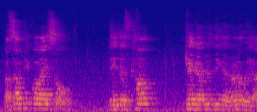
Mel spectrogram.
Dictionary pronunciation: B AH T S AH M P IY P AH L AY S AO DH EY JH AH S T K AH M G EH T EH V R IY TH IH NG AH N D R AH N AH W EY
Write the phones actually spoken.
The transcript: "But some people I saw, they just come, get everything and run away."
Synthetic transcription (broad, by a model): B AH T S AH M P IY P AH L AY S AO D EY JH AH S T K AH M G EH T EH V R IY T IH NG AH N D R AH N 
